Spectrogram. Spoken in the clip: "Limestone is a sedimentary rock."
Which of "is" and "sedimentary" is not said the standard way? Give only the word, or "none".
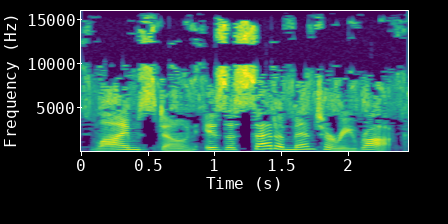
none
